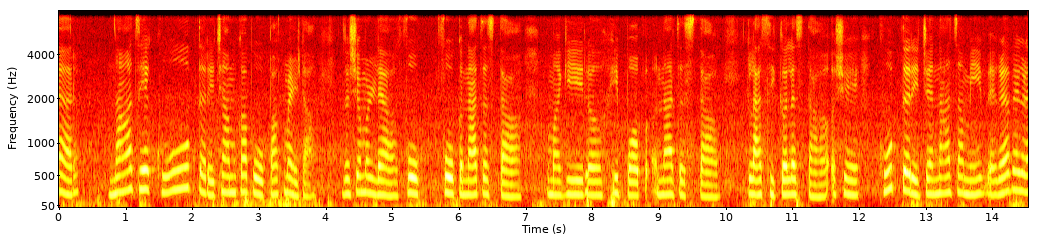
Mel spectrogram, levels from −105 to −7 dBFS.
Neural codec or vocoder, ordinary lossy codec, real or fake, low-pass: none; none; real; 7.2 kHz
